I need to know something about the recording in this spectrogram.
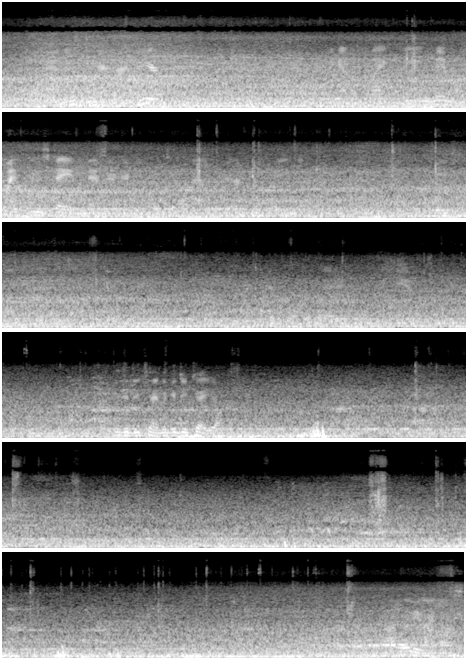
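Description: Traffic rumbles steadily along a city street outdoors.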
